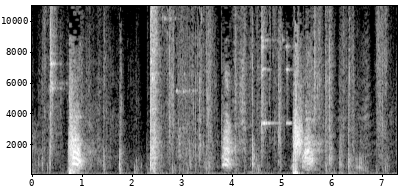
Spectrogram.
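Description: A jumble of loud knocks and crashes with short shouted voices between them; the loudest hits come about a second in and again past the five-second mark.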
